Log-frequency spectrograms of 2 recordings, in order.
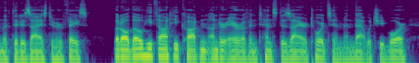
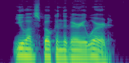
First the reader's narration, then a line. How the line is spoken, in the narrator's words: said the queen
